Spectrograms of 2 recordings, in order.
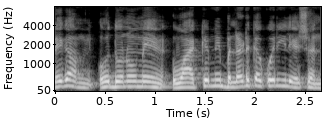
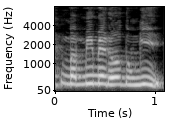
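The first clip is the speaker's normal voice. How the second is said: put-on much higher childish whine; hammed-up whiny daughter; whiny little girl; 7 semitones higher than usual. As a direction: whimper like a small girl. Daughter threatens to cry.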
